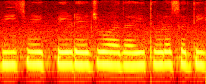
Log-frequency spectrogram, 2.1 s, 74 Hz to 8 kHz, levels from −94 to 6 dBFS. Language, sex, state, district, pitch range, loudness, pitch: Hindi, female, Uttar Pradesh, Shamli, 220-225 Hz, -13 LUFS, 225 Hz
